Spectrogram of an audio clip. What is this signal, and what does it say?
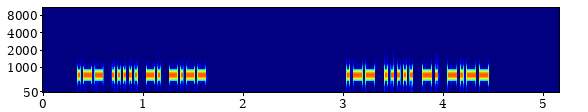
Morse code, heard as a keyed tone, about 34 wpm, 700 Hz. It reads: W5NY W5NY
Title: Speed Racing - USA Call Signs 28wpm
